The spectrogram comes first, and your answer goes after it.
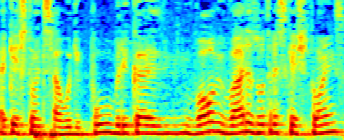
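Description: The man talks at a fairly slow pace. His voice is high. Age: 20s. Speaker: social work student, youth politics activist. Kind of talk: casual chat. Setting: studio. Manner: animated.

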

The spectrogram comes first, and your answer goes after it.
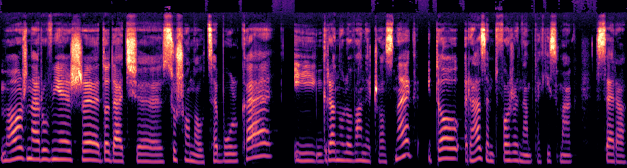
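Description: Her voice is a plain, everyday voice at medium pitch. The woman speaks at a fairly slow pace with ordinary pitch variation. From rural Poland. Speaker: vegan food blogger and cookbook author. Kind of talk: casual interview chat.

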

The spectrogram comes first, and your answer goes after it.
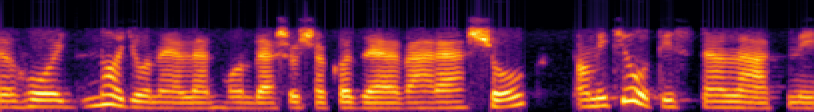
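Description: Here is a woman with a plain, everyday voice. She speaks at a fairly low pitch and a moderate pace. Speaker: communications manager at a charity. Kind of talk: interview.

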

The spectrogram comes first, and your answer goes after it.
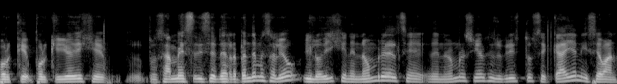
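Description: Speaking at a very fast pace, a man uses a medium pitch. His pitch variation is ordinary, and the background is quiet. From Mexico, Coahuila. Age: 30s. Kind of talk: casual interview.

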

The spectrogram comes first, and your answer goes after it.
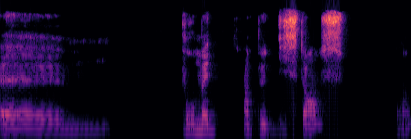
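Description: The sound is close and dry, without any echo. It is a man who is talking. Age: 60s. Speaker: historian. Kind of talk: interview.

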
